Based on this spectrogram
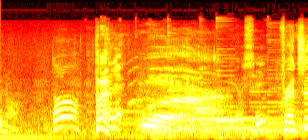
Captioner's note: groaning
